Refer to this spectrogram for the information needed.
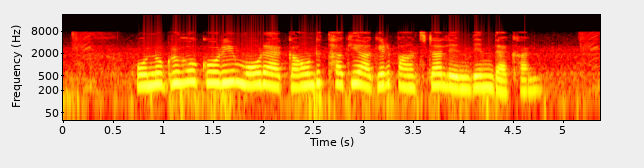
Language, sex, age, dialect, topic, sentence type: Bengali, female, 18-24, Rajbangshi, banking, statement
